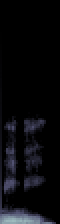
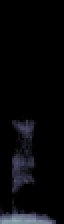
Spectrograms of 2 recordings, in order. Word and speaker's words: meme: was teaching this and he said Miss it's pronouncing Mimi I went really I saw I didn't know that I've always said meme anyway I found out he was he was full pulling my leg and I actually went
